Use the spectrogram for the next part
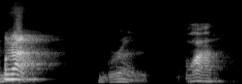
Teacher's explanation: So the N doesn't get pronounced for the nasal, masculin. Brun. Brun, c'est comme un.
